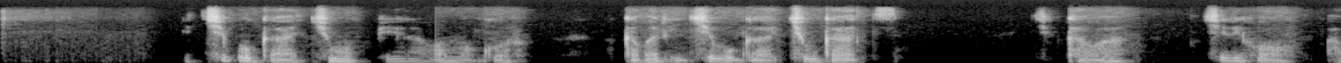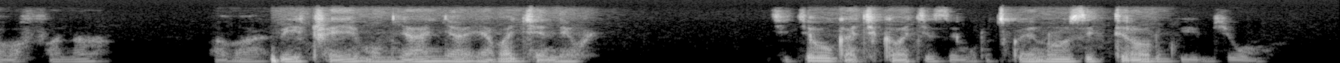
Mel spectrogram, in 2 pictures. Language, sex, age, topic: Kinyarwanda, male, 25-35, government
